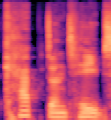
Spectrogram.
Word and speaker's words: Cap d'Antibes: The Cap d'Antibes Stakes for the three-year-old fillies over the 1100. How'd I go with the pronunciation? – Au français, very good, mate.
